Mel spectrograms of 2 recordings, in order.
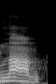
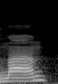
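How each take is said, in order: First: It is said in a plain, clear way. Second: It is said in a questioning way. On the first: The speaker is simply calling her. "it makes it clear" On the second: The speaker has a question. "she gets I have a question"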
